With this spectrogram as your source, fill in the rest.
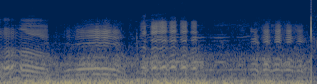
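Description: A herd of goats in Alashan bleats in wavering, drawn-out cries that overlap with one another, with a voice also present among them.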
